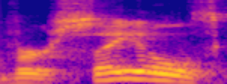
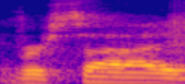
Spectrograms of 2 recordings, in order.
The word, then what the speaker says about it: Versailles: a funeral director from versailles kentucky that's spelled like versailles france but you don't say it versailles in versailles they will correct you then he was a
